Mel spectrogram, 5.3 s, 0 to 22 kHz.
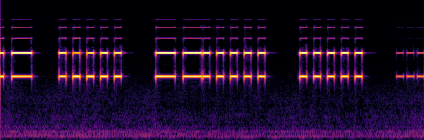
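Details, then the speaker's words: VIFLY wireless 100 dB beacon buzzer on an FPV quad; loud, shrill rapid beeps in bursts of four to six once its position sensors detect movement; lost-model alarm working as intended. "ihr mal aus wenn wir den jetzt hoch nehmen würden den kopf oder wenn er kommen und die lager sensoren erkennen dass sich das ganze bewegt fängt diese schnelle piepen an"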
